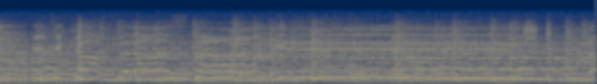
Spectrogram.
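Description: Live rock band playing: a singer with acoustic guitar, backed by bass guitar and drums, with one long held note around the middle.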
